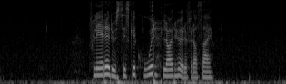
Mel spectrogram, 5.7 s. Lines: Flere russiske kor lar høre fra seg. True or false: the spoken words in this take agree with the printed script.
true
